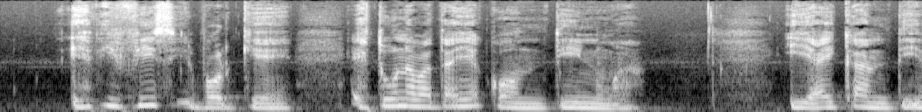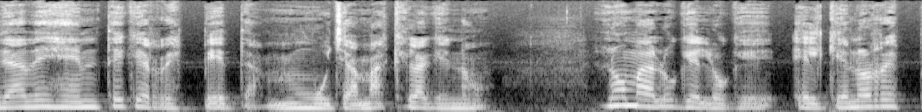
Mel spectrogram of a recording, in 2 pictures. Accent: Canary Islands, Spain; soy majorera, porque soy ciudadana de aquí

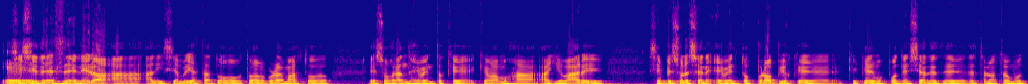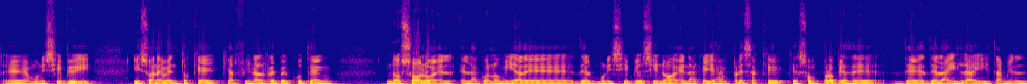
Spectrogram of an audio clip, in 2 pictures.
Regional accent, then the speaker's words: Canary Islands, Spain; soy majorero, soy de Fuerteventura y no solo pertenezco al Oliva

